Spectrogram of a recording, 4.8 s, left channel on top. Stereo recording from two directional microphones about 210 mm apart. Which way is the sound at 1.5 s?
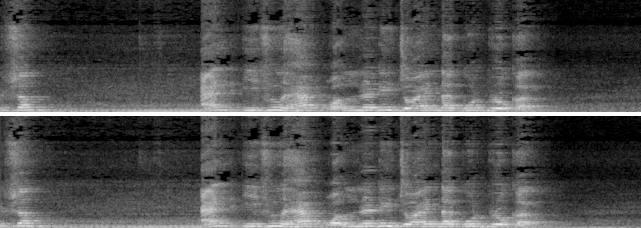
Centre (ahead or behind).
